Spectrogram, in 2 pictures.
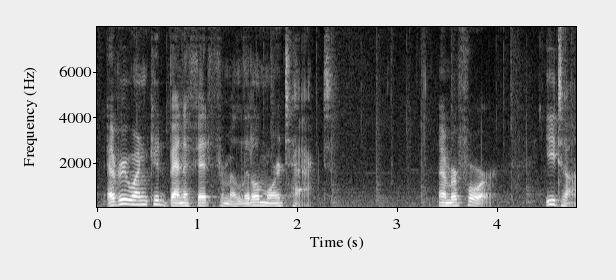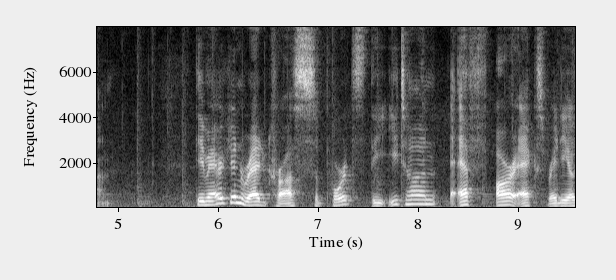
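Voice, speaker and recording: Male narrator for scripted product countdown: creaky mid-range voice, formal measured phrasing, light music bed. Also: medium pitch. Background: background music.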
